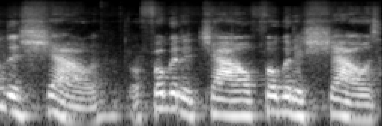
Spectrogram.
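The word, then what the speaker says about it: Fogo de Chão: Please find the closest Fogo de Chao to you, and again, it's Portuguese, so CHAO. In English, Chao, Fogo de Chao is usually how it's said, but in Portuguese, it's Chao, Fogo de Chao.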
